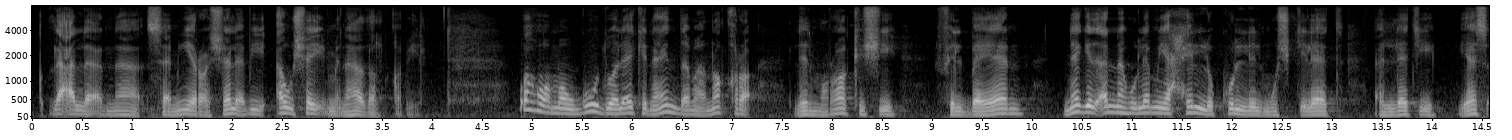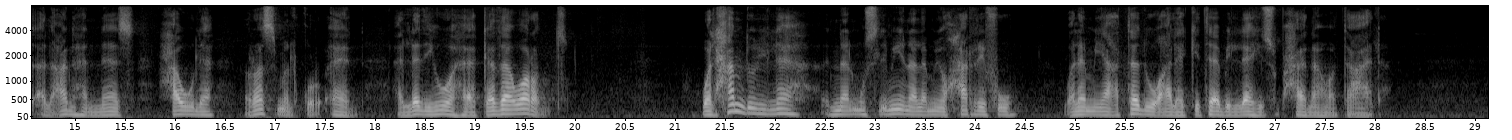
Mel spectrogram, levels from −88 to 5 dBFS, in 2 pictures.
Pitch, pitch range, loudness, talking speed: 105 Hz, 95-125 Hz, -30 LUFS, 95 wpm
